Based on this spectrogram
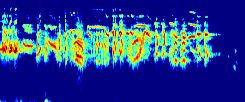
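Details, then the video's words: Red-throated thrush (Turdus ruficollis) singing in nature, a continuous, busy warble of rapid twittering, buzzy and sweeping notes lasting over two seconds, with a few soft low thumps near the start. "Red Thrush Singing.(Turdus ruficollis)."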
